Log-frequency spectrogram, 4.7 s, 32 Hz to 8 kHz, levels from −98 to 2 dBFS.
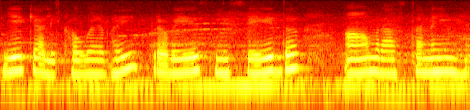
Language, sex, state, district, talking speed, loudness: Hindi, female, Chhattisgarh, Jashpur, 155 wpm, -17 LUFS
